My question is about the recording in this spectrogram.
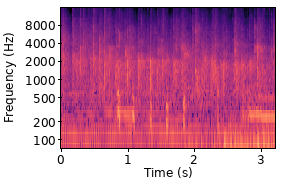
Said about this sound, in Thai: อ้าวรออะไรอยู่เล่าปรบมือ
